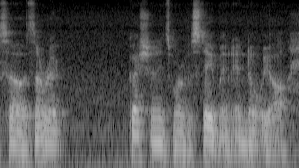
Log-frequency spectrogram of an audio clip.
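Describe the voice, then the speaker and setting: With audible room echo, a man speaks at a fairly low pitch. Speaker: project management consultant and YouTuber. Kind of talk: solo Q&A video talk. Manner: casual with many fillers.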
